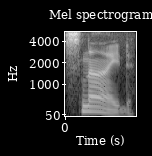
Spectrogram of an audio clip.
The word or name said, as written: snide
